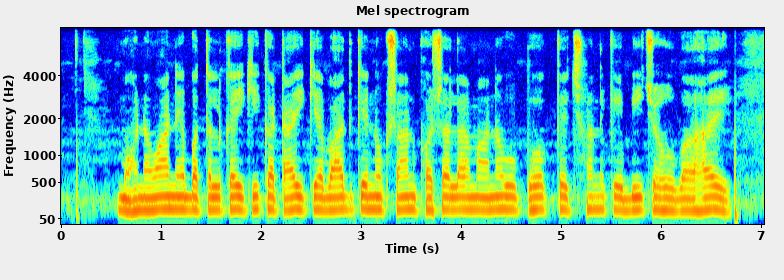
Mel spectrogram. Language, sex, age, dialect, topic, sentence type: Magahi, male, 25-30, Western, agriculture, statement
